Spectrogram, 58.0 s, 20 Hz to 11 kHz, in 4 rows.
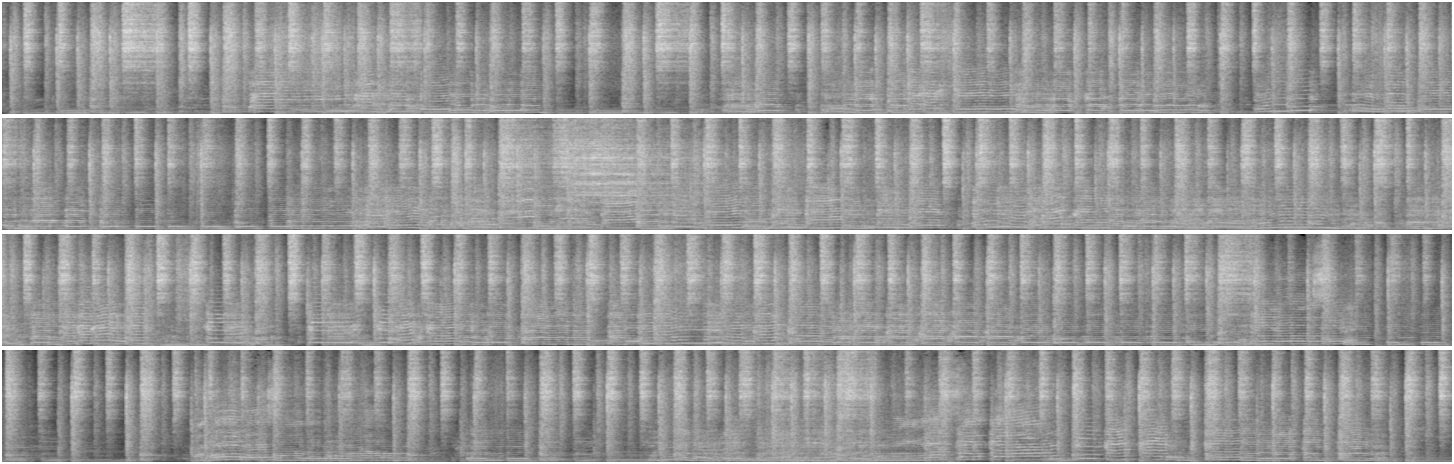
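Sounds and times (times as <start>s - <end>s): blues band playing: 0.0s - 58.0s
electric guitar bending notes: 0.0s - 58.0s.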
